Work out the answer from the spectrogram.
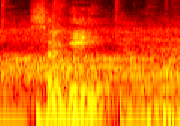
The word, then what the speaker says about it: Sergey: That's how to pronounce his name. Sergey.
